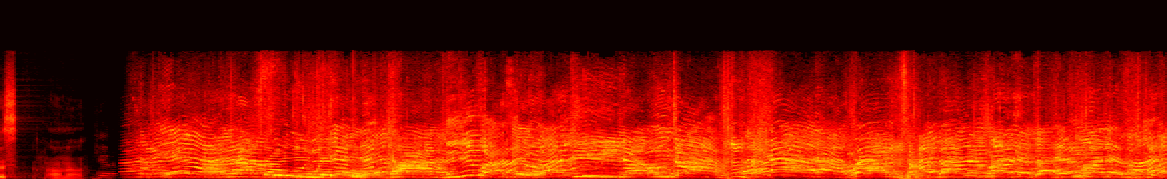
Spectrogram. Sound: speaking in foreign language

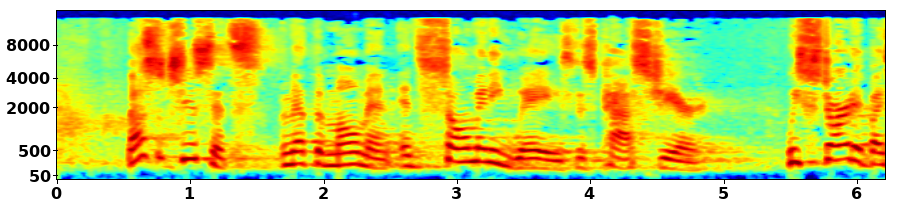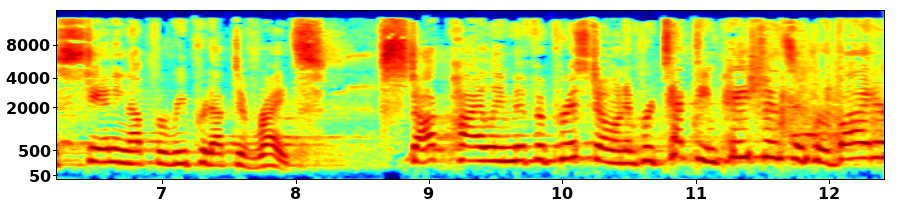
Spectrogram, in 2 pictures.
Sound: applause

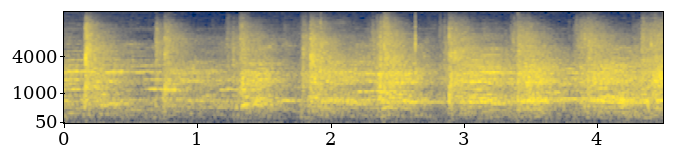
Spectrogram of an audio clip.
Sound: crowd chanting

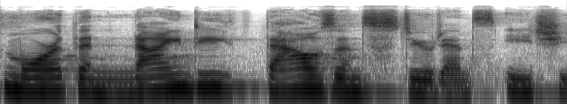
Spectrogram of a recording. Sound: none

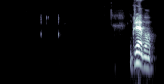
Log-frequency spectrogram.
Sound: breathes

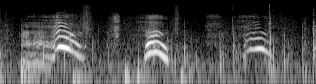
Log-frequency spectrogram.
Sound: baby coos

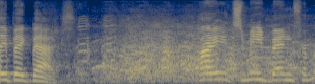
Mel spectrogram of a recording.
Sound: audience laughter

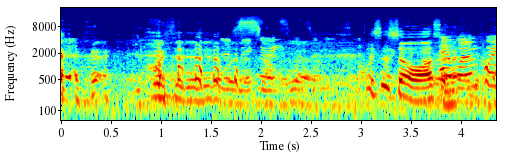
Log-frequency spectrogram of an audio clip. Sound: attendees chattering

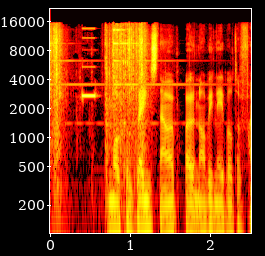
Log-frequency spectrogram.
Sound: beeping

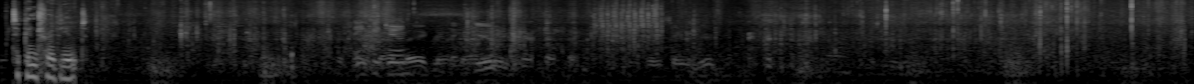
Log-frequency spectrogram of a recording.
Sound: crackling fire

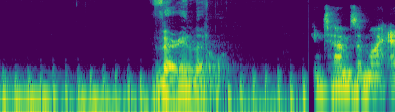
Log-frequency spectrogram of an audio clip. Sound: background thrumming

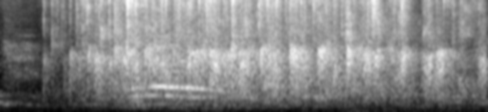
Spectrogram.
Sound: audience clapping

